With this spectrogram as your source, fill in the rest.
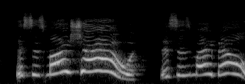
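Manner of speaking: very high, very loud, shrill, desperate hysterical ranting. Retelling a title match's closing moments, imitating Athena's desperate hysterical ranting. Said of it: "desperate hysterical heel mode".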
